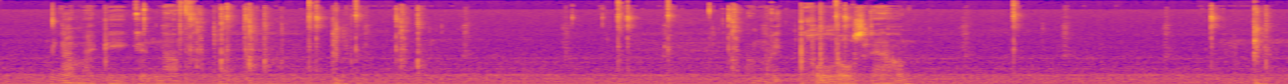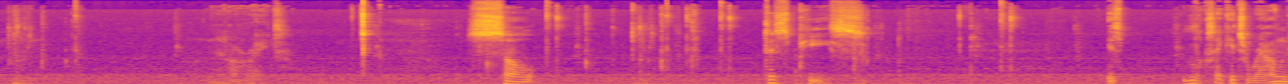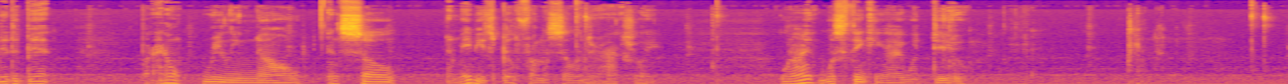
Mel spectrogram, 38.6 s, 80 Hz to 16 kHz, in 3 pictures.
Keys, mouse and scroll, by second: 2.3 shift+middle click, 2.7-3.1 scroll up 1, 3.1 click, 3.4 Tab, 3.6 middle click, 4.2-5.4 scroll up 3, 6.2 click, 6.7 middle click, 8.4 shift+click, 10.1 click, 12.6 Tab, 12.7-14.5 scroll down 6, 13.1 alt+a, 13.7 middle click, 18.3 click, 18.8-19.3 scroll down 2, 19.3 alt+a, 19.6 middle click, 20.1 click, 21.4 KP_1, 32.9 middle click, 37.1 KP_3, 38.3 click.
